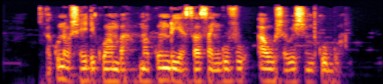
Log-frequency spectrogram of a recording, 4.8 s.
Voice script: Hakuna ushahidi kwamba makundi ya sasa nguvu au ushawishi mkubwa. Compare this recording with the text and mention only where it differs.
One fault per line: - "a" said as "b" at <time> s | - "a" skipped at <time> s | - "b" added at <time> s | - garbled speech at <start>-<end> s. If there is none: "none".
none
